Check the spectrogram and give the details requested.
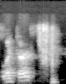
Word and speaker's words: Likert: The individual's last name is pronounced Likert, and so it is known as a Likert scale.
